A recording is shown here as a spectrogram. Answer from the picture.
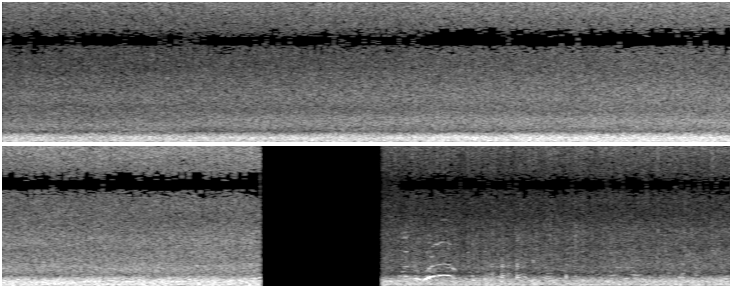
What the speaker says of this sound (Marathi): धबधबा बघा काय एक नंबर आहे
